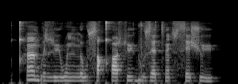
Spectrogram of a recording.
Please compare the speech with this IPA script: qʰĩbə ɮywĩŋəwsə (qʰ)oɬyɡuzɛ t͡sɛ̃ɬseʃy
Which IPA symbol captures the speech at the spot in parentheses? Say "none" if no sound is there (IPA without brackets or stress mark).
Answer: qʰ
